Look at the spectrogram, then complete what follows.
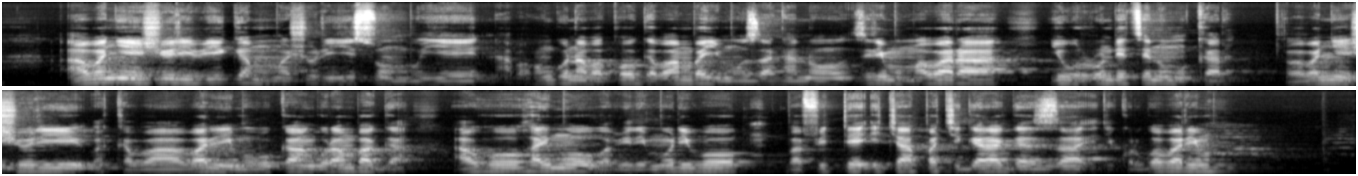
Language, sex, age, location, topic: Kinyarwanda, male, 25-35, Kigali, education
